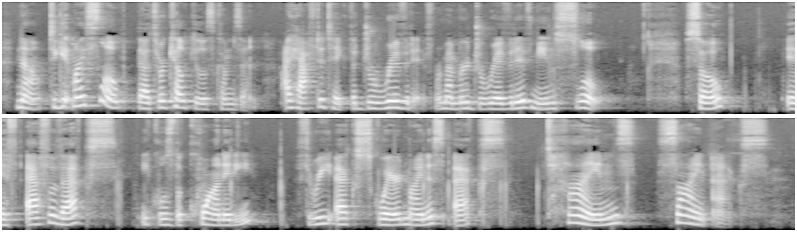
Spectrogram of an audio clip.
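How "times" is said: emphasis on "times". Reading a function aloud in a calculus lesson, stressing the word times. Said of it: "I'm stressing that word times".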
